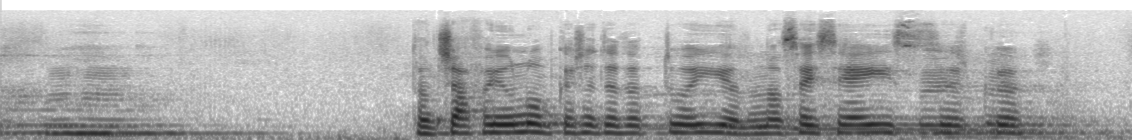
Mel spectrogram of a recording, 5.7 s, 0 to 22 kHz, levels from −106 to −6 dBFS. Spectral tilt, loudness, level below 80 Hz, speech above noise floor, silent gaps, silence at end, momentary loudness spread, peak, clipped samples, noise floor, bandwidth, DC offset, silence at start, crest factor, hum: -4.5 dB/octave; -28 LUFS; -58 dBFS; 28 dB; none; 0.1 s; 17 LU; -12 dBFS; under 0.1%; -55 dBFS; 12.5 kHz; under 0.1%; 0 s; 16 dB; none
